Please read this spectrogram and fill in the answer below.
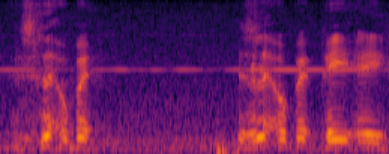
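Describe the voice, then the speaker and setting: A man rattles along at a very fast pace with ordinary pitch variation, noticeable background noise behind him. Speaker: bushcraft vlogger. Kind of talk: casual vlog chat. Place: forest.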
